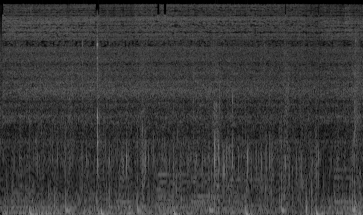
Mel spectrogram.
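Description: Hops boil in a brewing vat in a beer manufacture simulator game, giving a constant dense bubbling and rolling roar mixed with faint mechanical ticking, steady throughout with no voices.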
